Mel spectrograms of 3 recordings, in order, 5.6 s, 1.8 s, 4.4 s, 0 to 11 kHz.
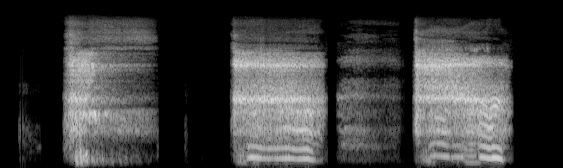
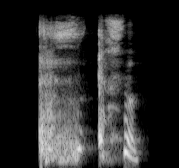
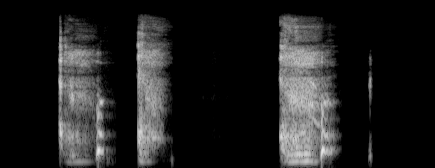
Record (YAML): exhalation_length: 5.6 s
exhalation_amplitude: 29793
exhalation_signal_mean_std_ratio: 0.59
cough_length: 1.8 s
cough_amplitude: 31725
cough_signal_mean_std_ratio: 0.51
three_cough_length: 4.4 s
three_cough_amplitude: 28853
three_cough_signal_mean_std_ratio: 0.38
survey_phase: beta (2021-08-13 to 2022-03-07)
age: 18-44
gender: Female
wearing_mask: 'No'
symptom_shortness_of_breath: true
symptom_fatigue: true
symptom_headache: true
symptom_other: true
symptom_onset: 9 days
smoker_status: Ex-smoker
respiratory_condition_asthma: true
respiratory_condition_other: false
recruitment_source: Test and Trace
submission_delay: 2 days
covid_test_result: Positive
covid_test_method: RT-qPCR
covid_ct_value: 23.6
covid_ct_gene: ORF1ab gene
covid_ct_mean: 24.0
covid_viral_load: 13000 copies/ml
covid_viral_load_category: Low viral load (10K-1M copies/ml)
